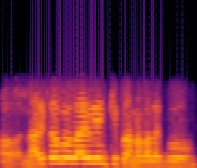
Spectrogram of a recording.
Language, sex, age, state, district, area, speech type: Assamese, female, 30-45, Assam, Nalbari, rural, conversation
